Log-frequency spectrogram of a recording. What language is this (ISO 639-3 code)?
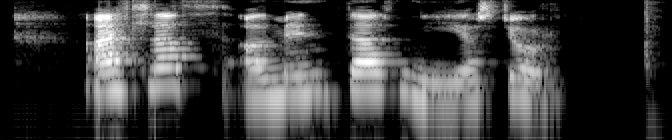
isl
